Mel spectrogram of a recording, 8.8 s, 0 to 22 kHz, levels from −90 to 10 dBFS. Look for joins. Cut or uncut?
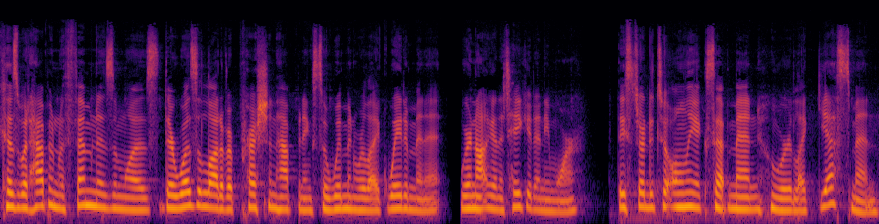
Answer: cut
